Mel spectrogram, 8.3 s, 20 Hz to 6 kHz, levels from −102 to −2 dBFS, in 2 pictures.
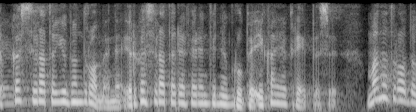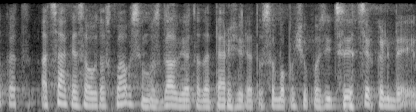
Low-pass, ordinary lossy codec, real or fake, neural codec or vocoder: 5.4 kHz; MP3, 48 kbps; fake; vocoder, 44.1 kHz, 128 mel bands, Pupu-Vocoder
